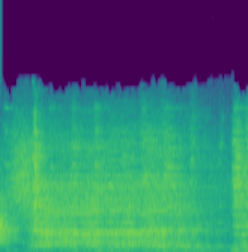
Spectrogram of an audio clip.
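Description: Children's choir singing, in held notes that step from one pitch to the next.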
